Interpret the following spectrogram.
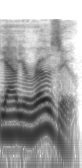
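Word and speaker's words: Yaoyorozu: It's pronounced Yaoyuru, fool.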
